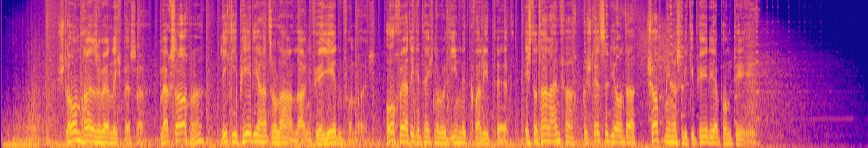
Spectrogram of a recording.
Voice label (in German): Radiospot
